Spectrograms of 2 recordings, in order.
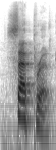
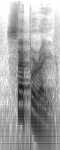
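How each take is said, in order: First: It is pronounced as the adjective form. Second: It is pronounced as the verb form. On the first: Something is divided or apart. "it's an adjective" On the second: The action of dividing something. "it's a verb"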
